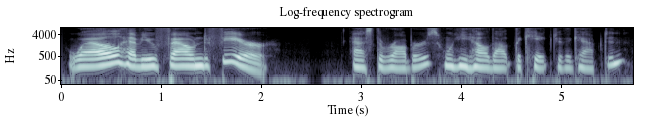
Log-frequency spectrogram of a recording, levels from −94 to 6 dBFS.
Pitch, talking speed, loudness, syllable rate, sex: 190 Hz, 180 wpm, -17 LUFS, 4.1 syllables/s, female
